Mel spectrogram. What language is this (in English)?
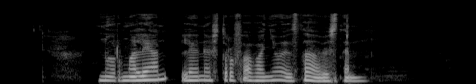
Basque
